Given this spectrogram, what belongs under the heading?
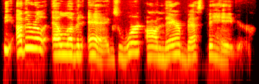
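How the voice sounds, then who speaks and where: Her voice a little high, a woman brings to life the earnest, dutiful egg character from a children's picture book. Her storytelling is expressive and deliberate.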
